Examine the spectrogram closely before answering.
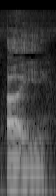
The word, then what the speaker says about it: œil: French as well, is œil, œil. It's like and E put together and becomes œil. And it's spelled with an E-U-I-L.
